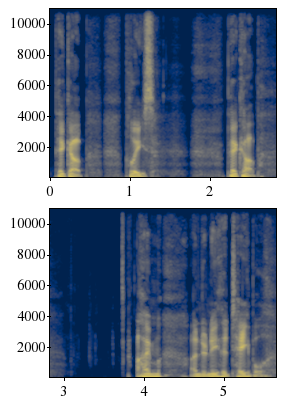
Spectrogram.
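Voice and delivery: panicked voice on a phone line; phone message. Acted. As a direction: call out desperately down a bad phone line. Phone message from father in tower.

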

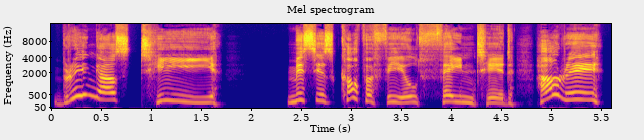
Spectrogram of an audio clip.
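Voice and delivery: loud, high, slow commanding call; urgent calling out. Acted. Aunt Betsy orders tea from the kitchen, loud and urgent. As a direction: hurry the servant along.

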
